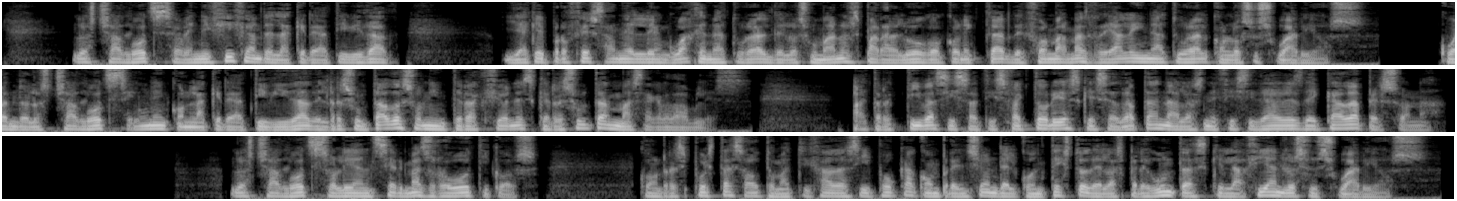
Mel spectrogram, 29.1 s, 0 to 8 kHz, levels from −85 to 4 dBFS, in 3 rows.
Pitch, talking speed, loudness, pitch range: 100 Hz, 160 wpm, -24 LUFS, 90-110 Hz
